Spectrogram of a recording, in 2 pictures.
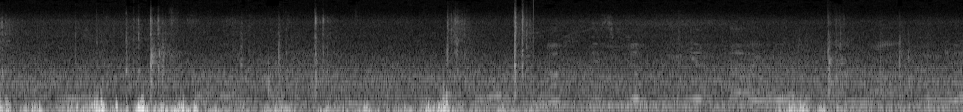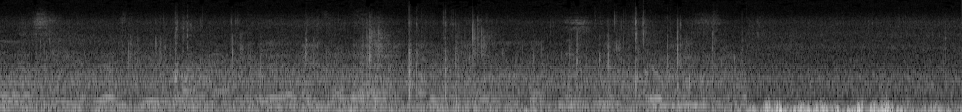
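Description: Several men talk and call out to one another outdoors.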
